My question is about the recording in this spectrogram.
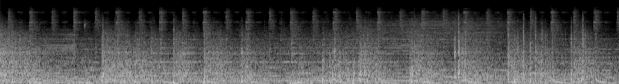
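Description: Electronic background music with a steady beat, with a rock blast in the tunnel face going off as a sudden boom at the very start, followed by several seconds of noise.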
